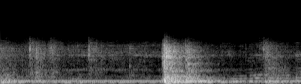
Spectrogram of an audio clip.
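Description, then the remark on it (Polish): Books drop with a single dull, heavy thud partway through, followed by a brief rustle, over a steady low hum with no talking. “Spadły książki.”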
